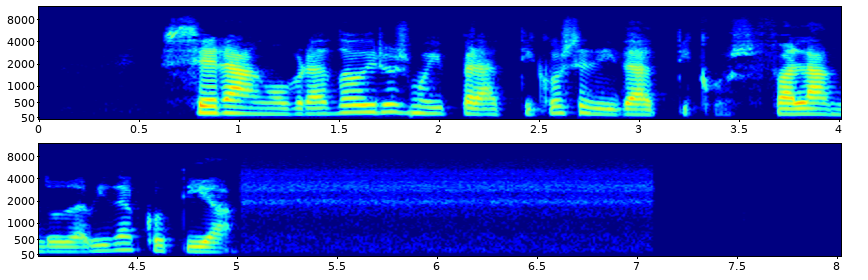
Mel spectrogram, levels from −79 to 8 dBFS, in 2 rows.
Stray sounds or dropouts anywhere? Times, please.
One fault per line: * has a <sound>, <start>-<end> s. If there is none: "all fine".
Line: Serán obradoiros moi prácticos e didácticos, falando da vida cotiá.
all fine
